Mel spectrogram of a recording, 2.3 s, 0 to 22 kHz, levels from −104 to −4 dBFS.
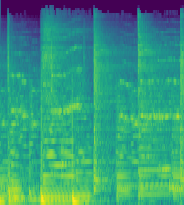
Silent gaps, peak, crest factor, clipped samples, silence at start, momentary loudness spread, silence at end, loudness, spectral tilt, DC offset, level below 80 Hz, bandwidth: none; -2 dBFS; 16 dB; under 0.1%; 0 s; 6 LU; 0 s; -18 LUFS; -3.5 dB/octave; under 0.1%; -24 dBFS; 18.5 kHz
